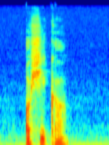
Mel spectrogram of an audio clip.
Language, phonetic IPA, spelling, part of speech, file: Polish, [ɔˈɕika], osika, noun / verb, Pl-osika.ogg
